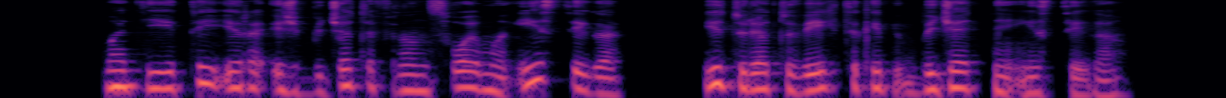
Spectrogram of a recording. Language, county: Lithuanian, Vilnius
